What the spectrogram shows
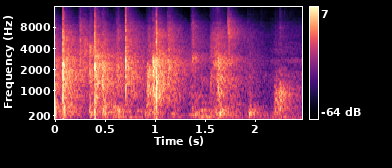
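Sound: round of applause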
